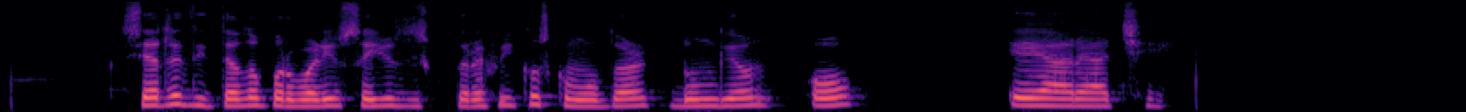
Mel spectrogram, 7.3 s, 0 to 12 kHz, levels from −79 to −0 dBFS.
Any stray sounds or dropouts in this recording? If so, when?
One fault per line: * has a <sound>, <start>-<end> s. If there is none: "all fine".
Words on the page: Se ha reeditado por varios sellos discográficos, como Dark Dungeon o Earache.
all fine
